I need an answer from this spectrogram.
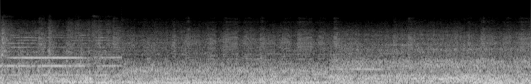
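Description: Passenger train running, with steady wheel rumble and clatter on the rails while another train passes close alongside. A horn sounds for about a second at the start, and a short tone comes again about a second after the middle.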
